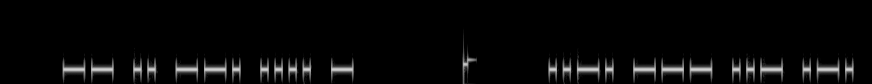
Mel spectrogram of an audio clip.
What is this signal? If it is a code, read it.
Morse code, heard as a keyed tone, about 17 wpm, 700 Hz. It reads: MIGHT FOUR
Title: Sentences from Top 300 Words - New Word Drill - 17wpm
